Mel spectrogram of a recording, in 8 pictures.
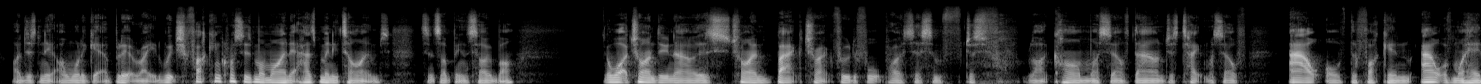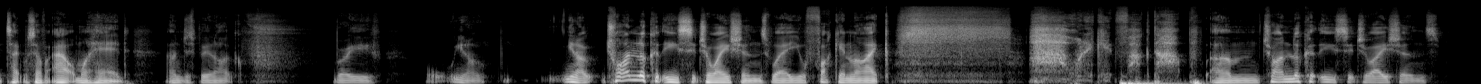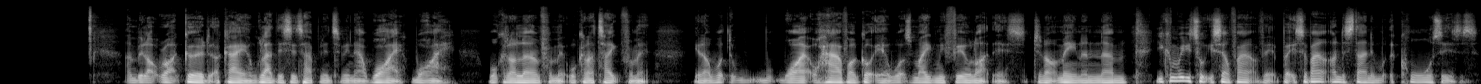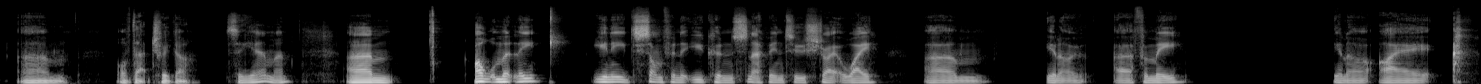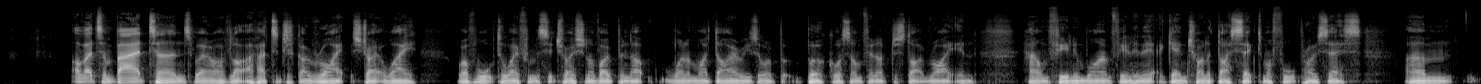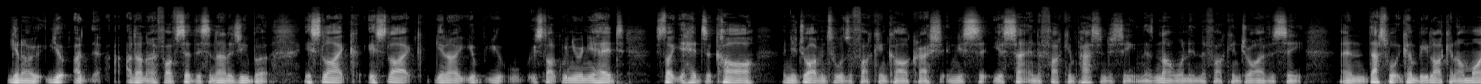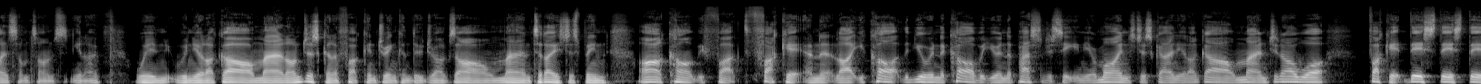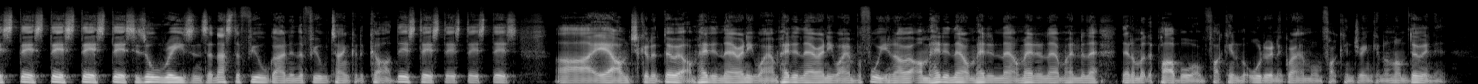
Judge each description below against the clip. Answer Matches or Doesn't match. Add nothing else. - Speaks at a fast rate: Matches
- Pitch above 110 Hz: Doesn't match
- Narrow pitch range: Doesn't match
